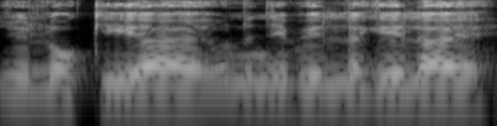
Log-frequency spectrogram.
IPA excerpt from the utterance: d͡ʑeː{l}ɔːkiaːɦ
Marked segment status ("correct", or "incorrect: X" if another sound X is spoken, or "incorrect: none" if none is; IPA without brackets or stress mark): correct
